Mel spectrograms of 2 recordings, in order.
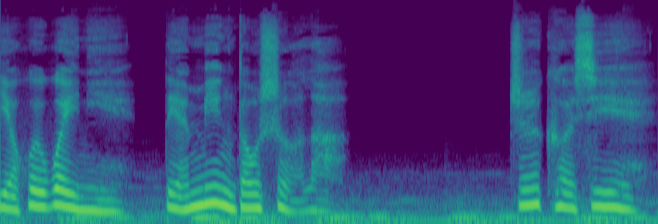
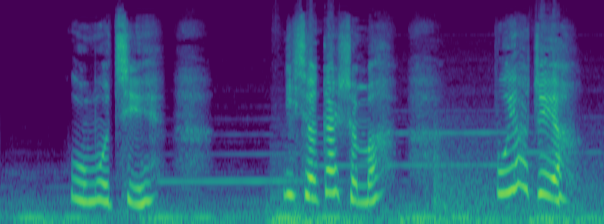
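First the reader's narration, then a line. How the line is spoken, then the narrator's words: Trembling voice. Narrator (Chinese): 我的声音有些颤抖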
